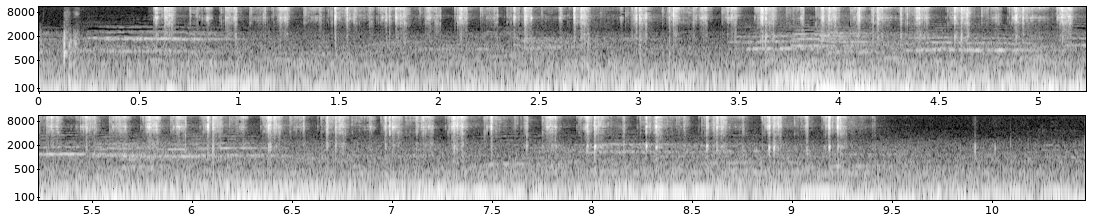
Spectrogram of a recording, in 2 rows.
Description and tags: mySound SASP 15
Sounds from objects that are beloved to the participant pupils at the Santa Anna school, Barcelona.
The source of the sounds has to be guessed, enjoy.
cityrings, spain, santa-anna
